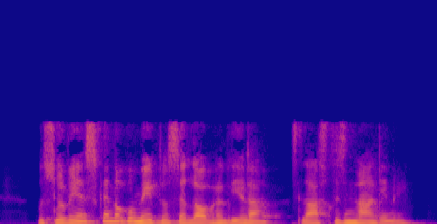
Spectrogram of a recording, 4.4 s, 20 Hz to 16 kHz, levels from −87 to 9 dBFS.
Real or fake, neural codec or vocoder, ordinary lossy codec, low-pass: fake; codec, 16 kHz, 1 kbps, FreqCodec, larger model; MP3, 48 kbps; 7.2 kHz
